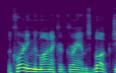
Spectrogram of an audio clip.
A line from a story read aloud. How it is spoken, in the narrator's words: Janet yelled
